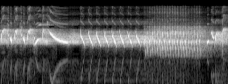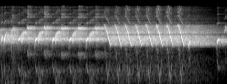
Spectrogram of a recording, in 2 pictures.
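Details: Continuous European goldfinch song: high, tinkling, rapidly varied twittering with ticking trills, a short buzzy, wheezy passage in the middle, then more sparkling trilled runs.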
